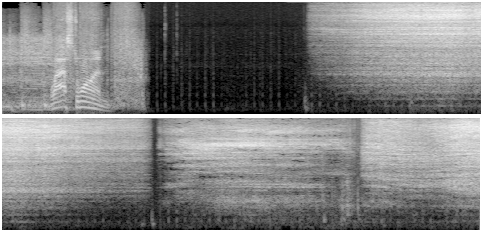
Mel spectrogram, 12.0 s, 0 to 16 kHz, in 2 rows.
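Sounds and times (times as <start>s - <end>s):
speech: 0.6s - 1.5s
hissing smoke as a person takes a hit: 3.8s - 11.9s.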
